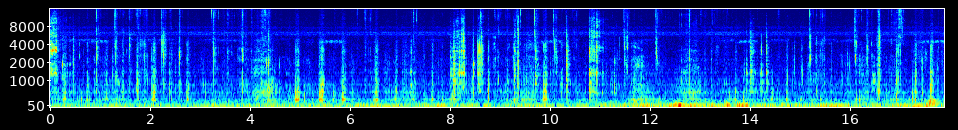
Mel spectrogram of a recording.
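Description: Close-miked mouth sounds of chewing and crunching on chow mein noodles mixed with crunchy Kurkure and cucumber: irregular crackles and crunches, with a metal spoon clinking and scraping on the plate. A low steady hum runs underneath.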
